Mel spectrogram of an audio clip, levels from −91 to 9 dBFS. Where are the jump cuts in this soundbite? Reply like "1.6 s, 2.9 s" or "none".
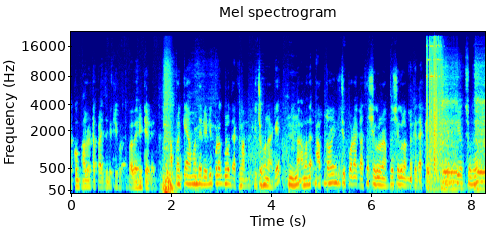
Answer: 1.7 s, 7.2 s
